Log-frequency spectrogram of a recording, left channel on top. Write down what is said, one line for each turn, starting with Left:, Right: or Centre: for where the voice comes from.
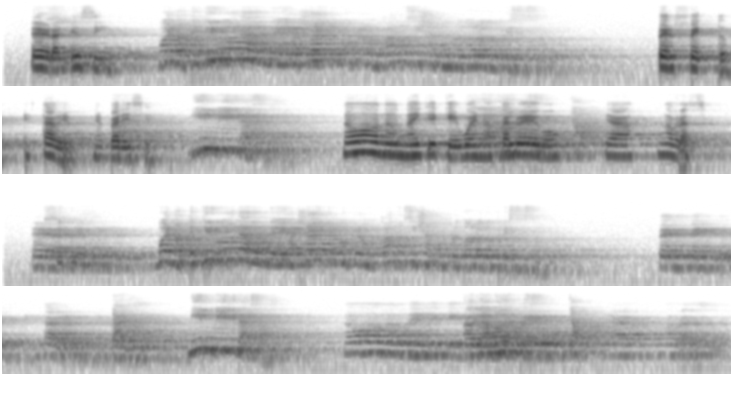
Left: De
Right: Así
Left: verdad
Right: que.
Left: que sí.
Right: Bueno, te escribo ahora desde allá y te voy preguntando si ya compró todo lo que preciso.
Left: Perfecto. Está bien, me parece.
Right: Dale. Mil, mil gracias.
Left: No, no, no hay que, que, bueno,
Right: Hablamos
Left: hasta
Right: después.
Left: luego.
Right: Chau.
Left: Ya, un abrazo.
